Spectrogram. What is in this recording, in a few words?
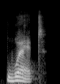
"wet", Indian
